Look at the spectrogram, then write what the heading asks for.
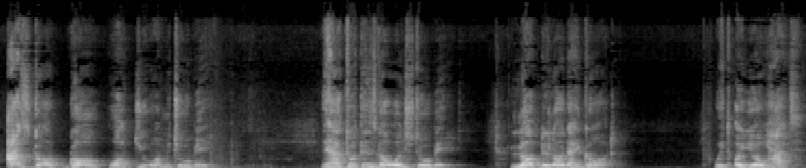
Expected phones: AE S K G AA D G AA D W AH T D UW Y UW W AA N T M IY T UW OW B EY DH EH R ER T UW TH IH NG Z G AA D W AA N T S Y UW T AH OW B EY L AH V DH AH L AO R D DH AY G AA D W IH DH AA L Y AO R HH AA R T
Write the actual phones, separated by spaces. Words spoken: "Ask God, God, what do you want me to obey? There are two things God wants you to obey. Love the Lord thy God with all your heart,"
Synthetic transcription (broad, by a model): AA S G AA D G AA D W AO T D UW Y UW W AA N T M IY T UW OW B EY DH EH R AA T UW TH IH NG S G AA D W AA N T Y UW T AH OW B EY L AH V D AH L AO D AY G AA D W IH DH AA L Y AO HH AA T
